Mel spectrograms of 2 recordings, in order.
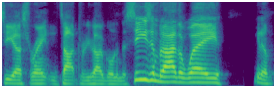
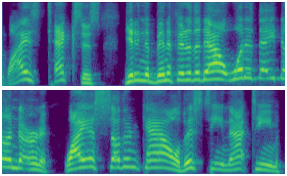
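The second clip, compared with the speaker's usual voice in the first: higher-pitched mimicking of griping fans; incredulous complaint; 8 semitones higher than usual. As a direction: fire off mock-indignant questions, pitched up. Mimics fans questioning the rankings.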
